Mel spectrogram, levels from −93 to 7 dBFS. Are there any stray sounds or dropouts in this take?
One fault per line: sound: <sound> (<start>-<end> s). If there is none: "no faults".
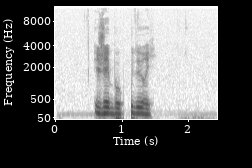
sound: dropout (1.0-1.1 s)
